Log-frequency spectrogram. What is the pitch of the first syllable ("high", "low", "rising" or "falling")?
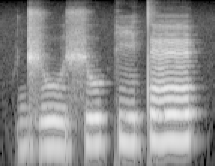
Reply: low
